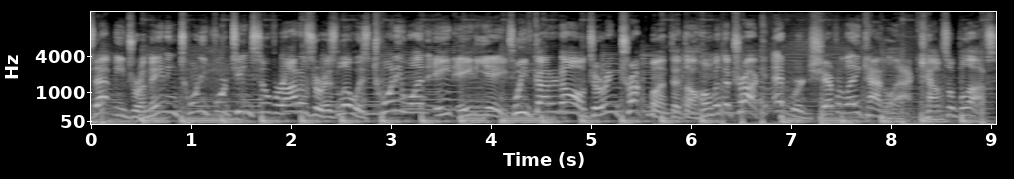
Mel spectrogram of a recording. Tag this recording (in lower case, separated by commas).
speech, music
